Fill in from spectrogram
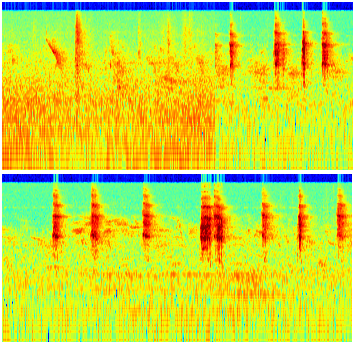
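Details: A camouflaged grey francolin hen alarmed for her helpless newborn chicks in dried summer leaf litter gives a series of brief harsh squawks, singly and in doubled bursts, roughly every half-second to second after a quieter opening.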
